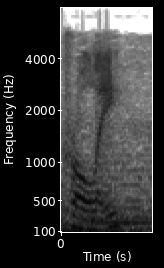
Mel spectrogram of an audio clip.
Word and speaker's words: Crowley: have his name pronounced crowley to rhyme with holy and the satanists today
